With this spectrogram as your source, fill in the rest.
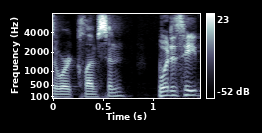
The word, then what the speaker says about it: Clemson: he pronounces the word Clemson. What is he? Does he not do the full P? There is no P. You get in big trouble if you do a P.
